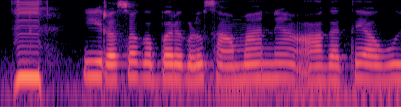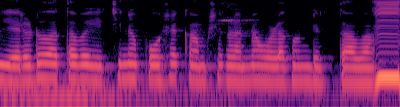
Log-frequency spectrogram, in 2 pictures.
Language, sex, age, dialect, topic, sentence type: Kannada, female, 31-35, Central, agriculture, statement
